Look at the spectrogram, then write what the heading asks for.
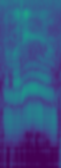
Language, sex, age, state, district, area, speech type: Tamil, female, 45-60, Tamil Nadu, Tiruvarur, urban, spontaneous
